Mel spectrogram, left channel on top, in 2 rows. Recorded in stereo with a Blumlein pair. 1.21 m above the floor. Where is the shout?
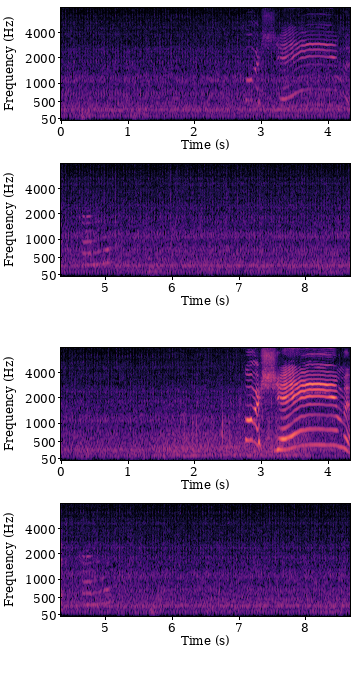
55° right.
